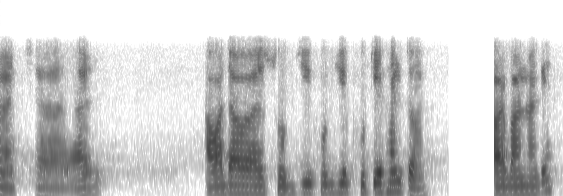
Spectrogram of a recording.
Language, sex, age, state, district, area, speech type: Bengali, male, 18-30, West Bengal, Purba Bardhaman, urban, conversation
